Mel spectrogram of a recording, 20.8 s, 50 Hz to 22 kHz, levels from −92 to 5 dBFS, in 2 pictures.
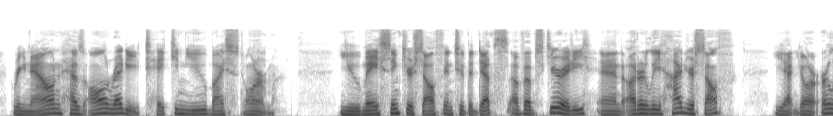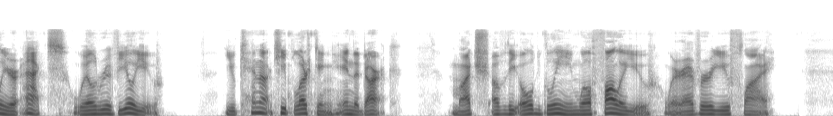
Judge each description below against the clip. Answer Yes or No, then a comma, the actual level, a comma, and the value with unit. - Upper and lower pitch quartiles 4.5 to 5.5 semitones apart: No, average, 3.2 semitones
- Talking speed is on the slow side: Yes, slow, 130 wpm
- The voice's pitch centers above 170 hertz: No, low, 130 Hz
